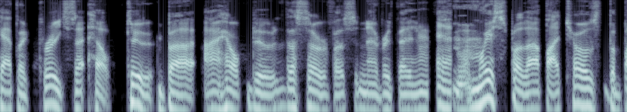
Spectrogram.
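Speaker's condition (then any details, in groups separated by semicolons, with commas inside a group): Parkinson's disease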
